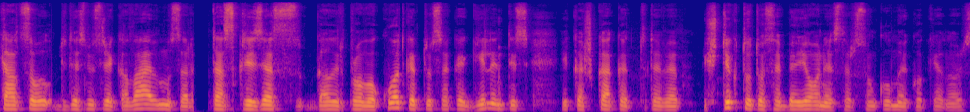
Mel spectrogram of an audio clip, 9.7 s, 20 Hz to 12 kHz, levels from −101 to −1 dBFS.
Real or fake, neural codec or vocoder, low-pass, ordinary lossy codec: fake; vocoder, 44.1 kHz, 128 mel bands every 512 samples, BigVGAN v2; 10.8 kHz; AAC, 64 kbps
